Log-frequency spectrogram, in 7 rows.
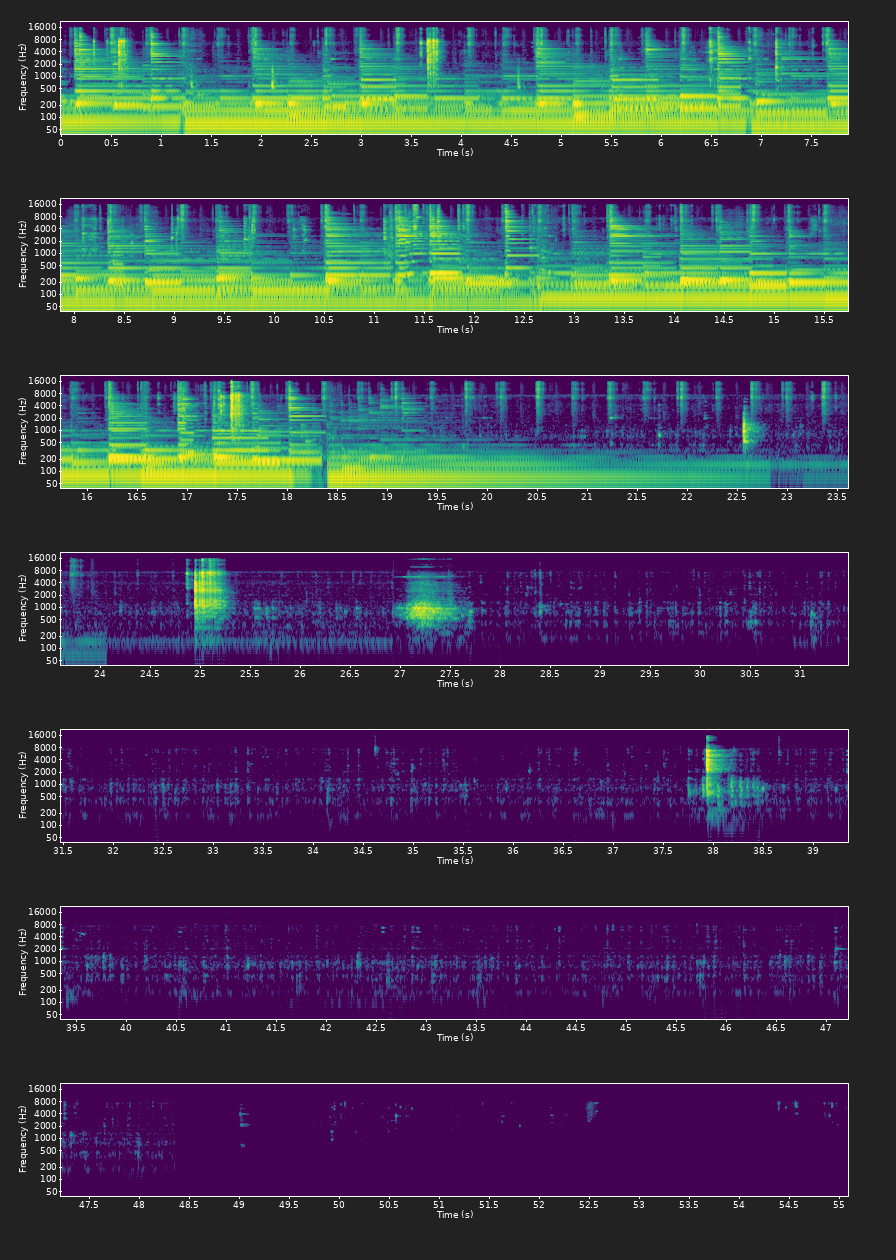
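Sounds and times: background music: 0:00.0 - 0:23.8.

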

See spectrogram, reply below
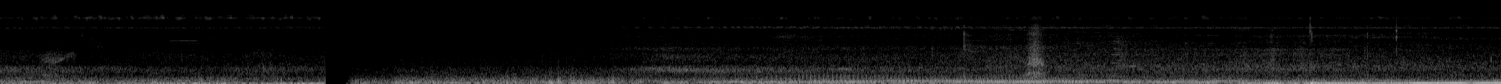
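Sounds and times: insects chirping: 0:00.0 - 0:03.3, 0:06.0 - 0:15.0
low rumble: 0:03.5 - 0:15.0.

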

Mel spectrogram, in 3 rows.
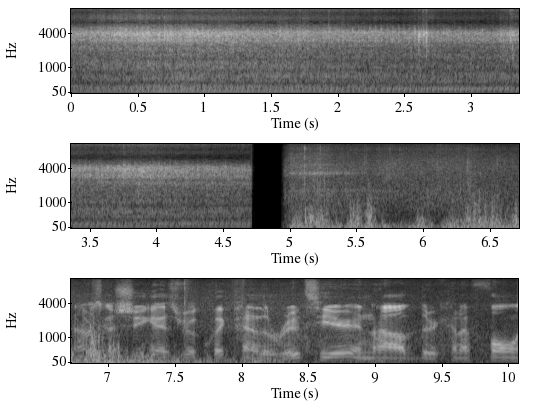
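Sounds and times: lawn mower engine running: 0:00.0 - 0:04.7.

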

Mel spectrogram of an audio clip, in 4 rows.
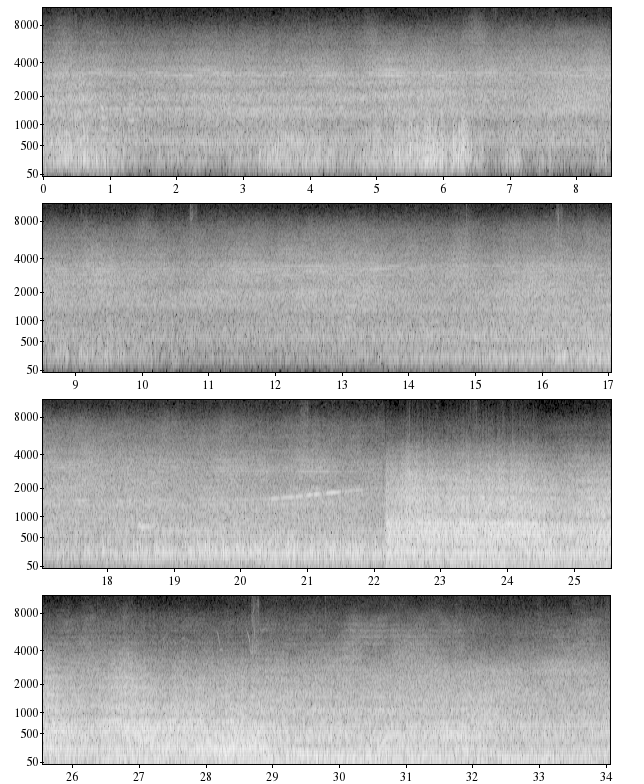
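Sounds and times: jet engines hissing: 0:00.0 - 0:34.0
engine rumble: 0:10.9 - 0:34.0
high engine whine: 0:13.1 - 0:34.0.

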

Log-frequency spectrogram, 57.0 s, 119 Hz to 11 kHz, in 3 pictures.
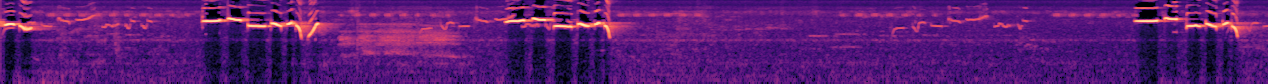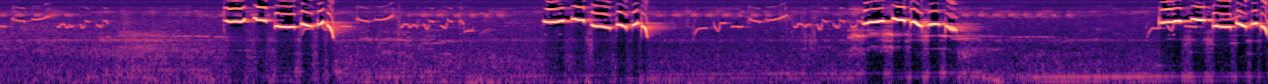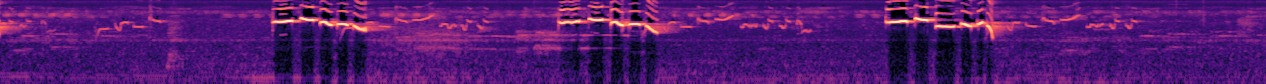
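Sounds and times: bird singing whistled phrases: 0:00.0 - 0:02.1, 0:03.0 - 0:04.9, 0:07.5 - 0:09.4, 0:17.0 - 0:20.2, 0:22.4 - 0:26.1, 0:27.2 - 0:28.9, 0:36.3 - 0:38.4, 0:42.1 - 0:44.5, 0:46.6 - 0:49.8, 0:51.4 - 0:54.8.

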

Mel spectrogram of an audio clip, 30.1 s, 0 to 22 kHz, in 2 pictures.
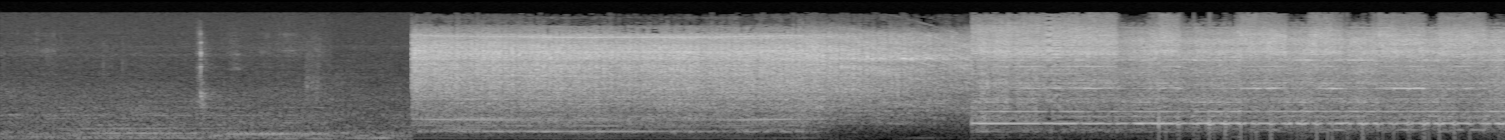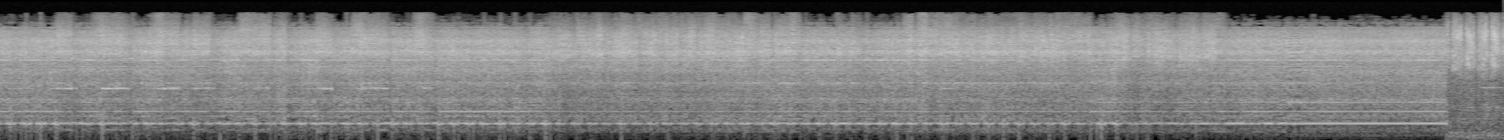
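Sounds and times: angle grinder sanding wood: 0:04.1 - 0:30.0.

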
